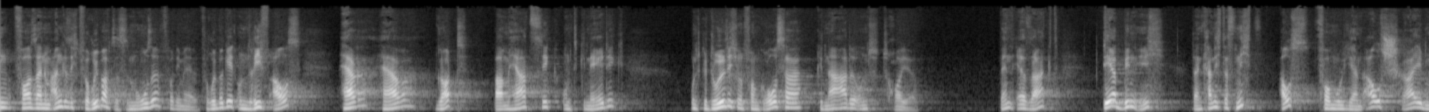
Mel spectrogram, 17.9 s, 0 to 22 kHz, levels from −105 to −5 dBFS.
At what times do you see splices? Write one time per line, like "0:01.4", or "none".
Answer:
0:12.5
